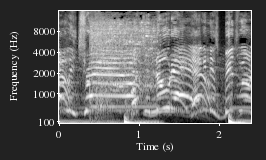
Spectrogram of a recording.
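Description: Hip-hop track with rapped vocals over a deep 808 bass line, and a noisy hiss-like hit about half a second in. The bass cuts out for the last half second.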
